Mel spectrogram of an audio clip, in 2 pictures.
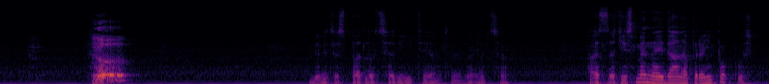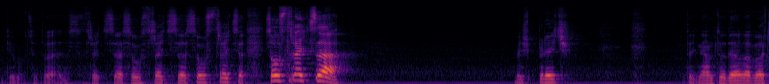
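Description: A man talks casually into a nearby microphone, in short bursts.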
